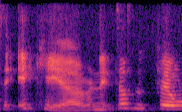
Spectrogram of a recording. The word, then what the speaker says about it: IKEA: you I'm building more Ikea furniture or is it ickier the adverts now say Ikea and that sounds wrong because it sounds like you know oh icky icky yeah we've got to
